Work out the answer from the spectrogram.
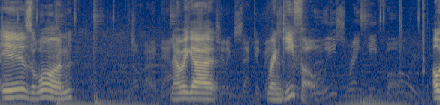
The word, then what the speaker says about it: Rengifo: one now we got rengifo oh it's red heifo there's a it's a soft G I thought I heard it differently the other time Luis Ren heathl is how you pronounce his name I will remember that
